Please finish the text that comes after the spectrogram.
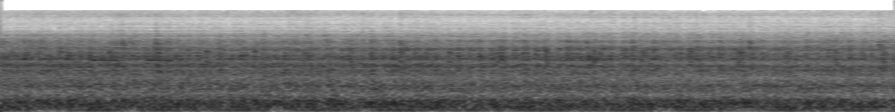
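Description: A tractor engine runs at a steady idle in a field during a paddy harvest with a combine, a continuous loud, low, broadband drone throughout with no voices.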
